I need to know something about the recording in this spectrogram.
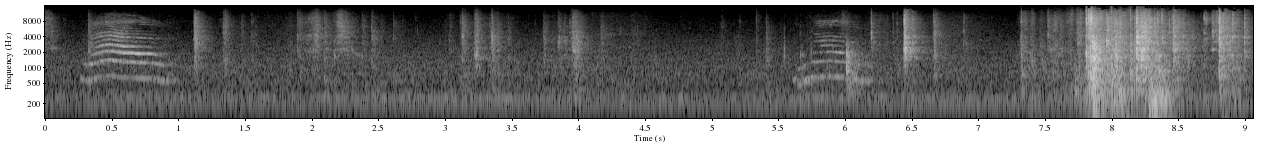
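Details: Young kitten, six months old, pleading to go outdoors: a loud falling meow, a softer second meow, then clattering and knocking noises near the end over a low hum.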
